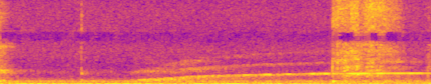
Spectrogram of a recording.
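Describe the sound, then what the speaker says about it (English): A faint siren rises in pitch in the distance over a low background rumble. "Oh, there's a siren."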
